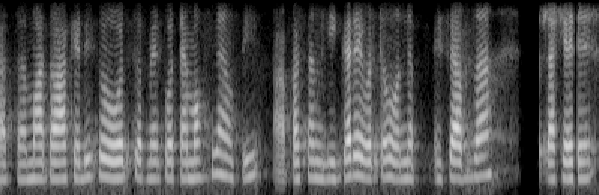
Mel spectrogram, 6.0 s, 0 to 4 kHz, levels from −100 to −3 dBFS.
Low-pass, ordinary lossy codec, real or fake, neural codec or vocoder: 3.6 kHz; Opus, 16 kbps; fake; codec, 16 kHz in and 24 kHz out, 0.9 kbps, LongCat-Audio-Codec, fine tuned four codebook decoder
